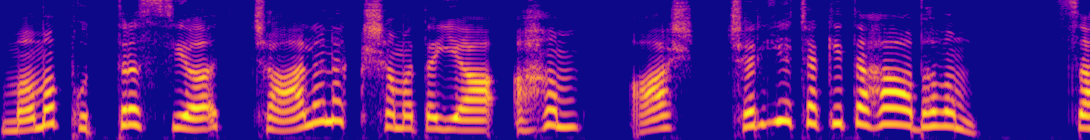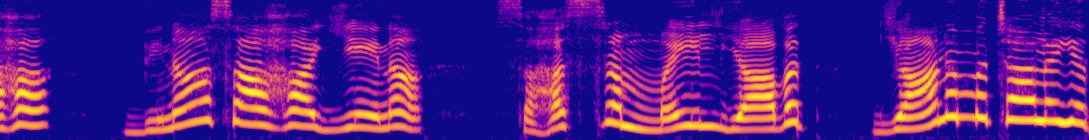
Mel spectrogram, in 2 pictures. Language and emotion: Sanskrit, surprised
